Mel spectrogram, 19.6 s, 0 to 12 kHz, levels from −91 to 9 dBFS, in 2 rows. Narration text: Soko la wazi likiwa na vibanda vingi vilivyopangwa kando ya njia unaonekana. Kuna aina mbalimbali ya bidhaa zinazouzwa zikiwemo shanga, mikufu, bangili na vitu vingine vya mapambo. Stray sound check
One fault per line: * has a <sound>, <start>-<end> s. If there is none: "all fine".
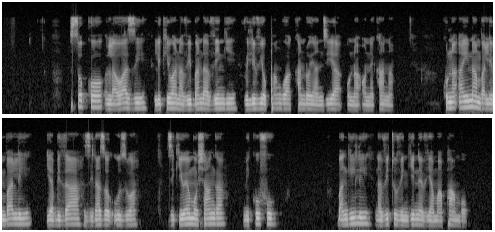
all fine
